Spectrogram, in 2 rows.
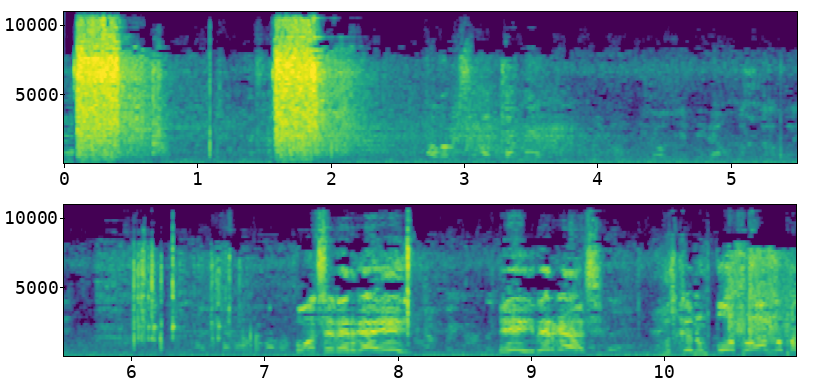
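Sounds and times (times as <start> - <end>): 
rapid automatic gunfire in a shootout between criminal gangs in Chihuahua, northern Mexico: 0.0 - 0.8, 1.6 - 2.4
low rumble: 0.0 - 10.9
speech: 7.3 - 8.2, 8.8 - 10.9.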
